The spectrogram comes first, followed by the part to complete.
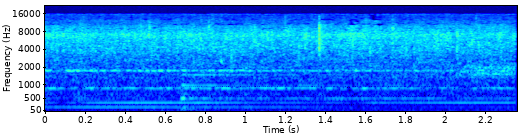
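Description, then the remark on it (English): Soft, steady rain hisses faintly throughout, a continuous patter with no breaks, layered over a low, sustained droning hum. “She has a very large dog who's just standing in the rain next to her.”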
